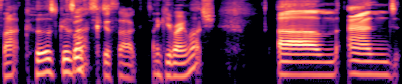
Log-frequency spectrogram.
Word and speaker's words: Kurzgesagt: It's made by a channel called Kurzgesagt. I can't pronounce that. Kurzgesagt.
